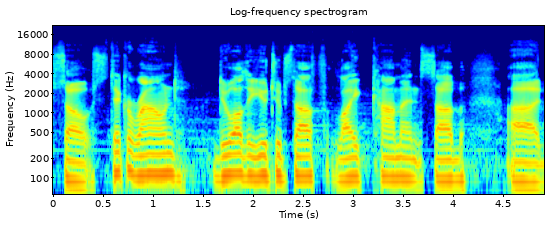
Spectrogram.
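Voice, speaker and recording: This man speaks at a very deep, low pitch with fairly even intonation, recorded very cleanly against a silent background. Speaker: day-trading mentor and YouTuber. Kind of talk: casual video monologue.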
